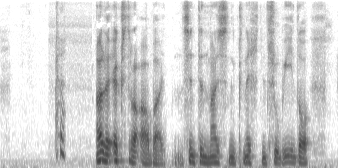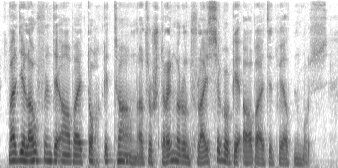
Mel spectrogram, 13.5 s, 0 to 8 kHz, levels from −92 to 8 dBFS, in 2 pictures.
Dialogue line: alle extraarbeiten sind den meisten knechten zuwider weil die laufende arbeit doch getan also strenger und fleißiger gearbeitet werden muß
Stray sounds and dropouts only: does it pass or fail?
fail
